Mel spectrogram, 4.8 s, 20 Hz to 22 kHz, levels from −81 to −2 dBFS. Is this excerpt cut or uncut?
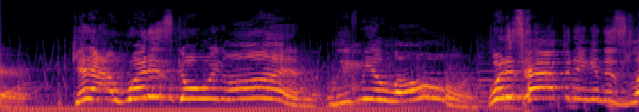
cut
